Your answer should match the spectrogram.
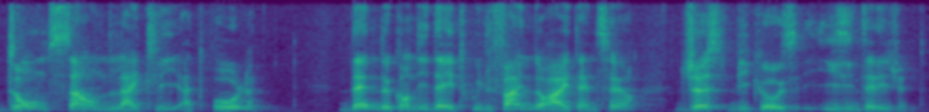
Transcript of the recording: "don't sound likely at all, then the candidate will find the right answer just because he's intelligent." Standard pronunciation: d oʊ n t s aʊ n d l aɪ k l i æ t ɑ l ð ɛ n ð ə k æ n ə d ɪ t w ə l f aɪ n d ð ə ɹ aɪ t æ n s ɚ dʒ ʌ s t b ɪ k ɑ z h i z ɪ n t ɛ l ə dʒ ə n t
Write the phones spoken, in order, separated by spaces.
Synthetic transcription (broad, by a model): d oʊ n t s aʊ n d l aɪ k l i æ t ɑ l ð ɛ n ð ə k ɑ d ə d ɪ t w ə l f aɪ n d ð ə ɹ aɪ t æ n s ɚ dʒ ʌ s t b ɪ k ɑ z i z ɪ n t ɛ l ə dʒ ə n t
